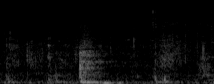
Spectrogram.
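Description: A few soft, irregular knocks and scuffs of a man climbing a rough wooden pole ladder, his hands and shoes bumping the wood.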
